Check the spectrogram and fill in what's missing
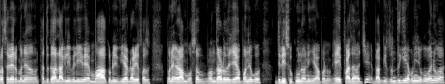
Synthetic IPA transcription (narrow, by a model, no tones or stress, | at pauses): asəʋeːɾmənãːt̪ʰəd̪kaːlaɡliːbɪliːʋeːmaːkiʋɪaːbləɡliːpʰəs | məneːɽaːmoːsəbʋəɽənd̪aːɽoːeːt͡ʃːəp̬ãːnd͡ʒeːkoː | d̪ɪliːsʊk̬uːnaːniːɛːəpaːnːɦeːkfʰaːd̪aːət͡ʃeːbaːk̬iːzɪnd̪əɡiːəp̬niːd͡ʒekoːeːnoaː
